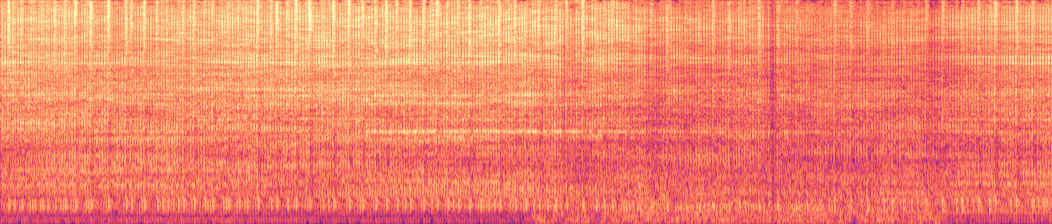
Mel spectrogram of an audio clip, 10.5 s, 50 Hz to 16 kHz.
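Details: 2000 Suzuki RM250 two-stroke on first test ride after pipe fix, carb clean, new oil, fresh gas: busy crackle holding steady and picking up cleanly with throttle, no misfire or bogging; running great in first gear.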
